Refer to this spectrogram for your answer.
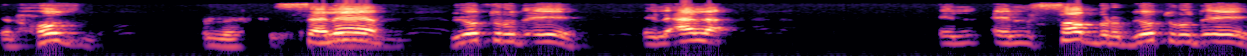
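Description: A high-pitched man with an Egyptian accent speaks at a very slow pace with long, frequent pauses. His pitch variation is ordinary, over a quiet background. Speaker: pastor. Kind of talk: religious teaching on TV.

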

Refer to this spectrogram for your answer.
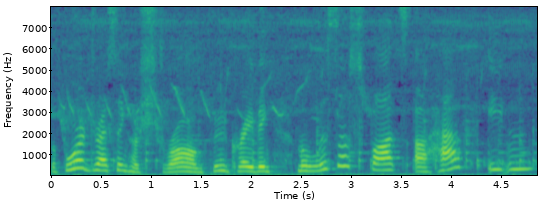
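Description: A woman speaks in an upbeat tone with very wide pitch swings. Noticeable background noise runs underneath. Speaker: voice actor. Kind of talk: radio commercial read. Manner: upbeat, narrative, advertising tone.

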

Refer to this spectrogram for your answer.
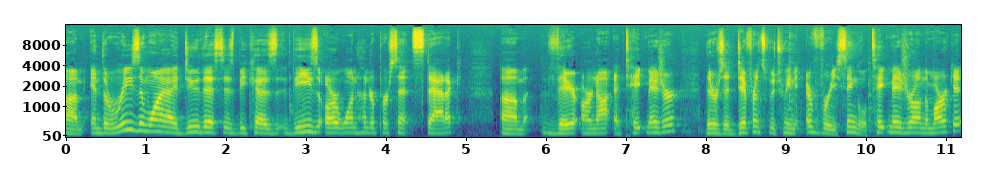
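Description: Against quiet surroundings, the man's pitch shows ordinary variation. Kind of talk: tutorial. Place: workshop.

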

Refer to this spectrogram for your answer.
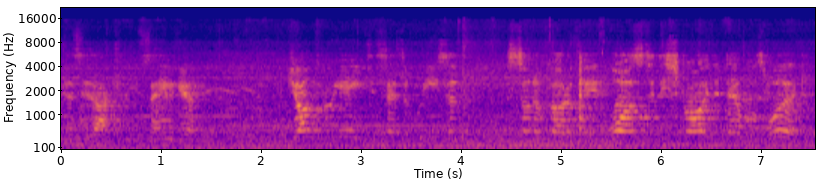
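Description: Speech comes at a moderate pace over loud background noise. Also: man. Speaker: street preacher. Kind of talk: street sermon. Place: street.

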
